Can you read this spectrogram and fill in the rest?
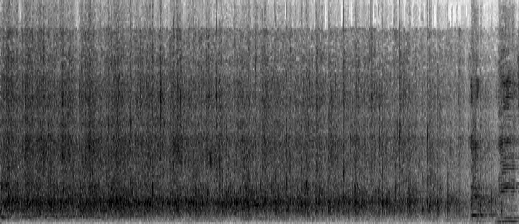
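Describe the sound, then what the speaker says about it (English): A large audience at the ninth World Ranger Congress in Sauraha, Chitwan gives a big round of applause for the Ministry of Tourism, dense and sustained clapping that starts to fade near the end as a voice cuts in. "So big round of applause for the Ministry of Tourism."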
